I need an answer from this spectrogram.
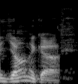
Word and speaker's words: Janega: I'm going to try my hand at pronunciation once more. It's Janega.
